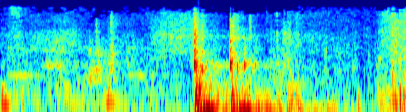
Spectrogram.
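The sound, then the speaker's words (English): A door is pulled shut with a solid thud and a quick follow-up knock as it latches, over a steady backdrop of room noise and faint indistinct voices. “I'm just going to close this door because I can't hear myself think.”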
